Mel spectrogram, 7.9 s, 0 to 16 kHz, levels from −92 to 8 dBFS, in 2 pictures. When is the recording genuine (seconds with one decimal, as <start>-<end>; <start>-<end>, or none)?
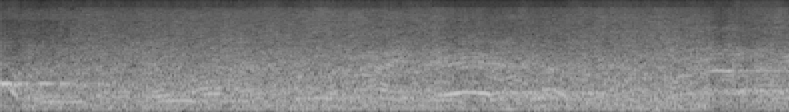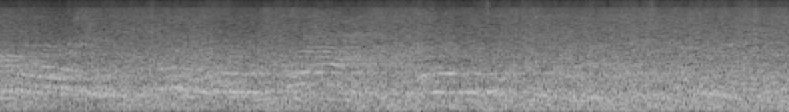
0.0-7.9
